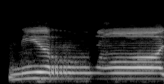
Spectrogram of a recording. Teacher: Nirra itu ada ro. Huruf ro-nya tawassut. Nirra. Jadi jangan nirra, niu, jangan pakai niu atau nir rojim.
